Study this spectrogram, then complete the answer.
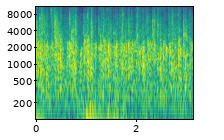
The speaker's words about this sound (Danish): Men jeg kan gerne give en kæmpe stor hånd til en dinosaur-opdrætter. Giv en kæmpe stor hånd.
